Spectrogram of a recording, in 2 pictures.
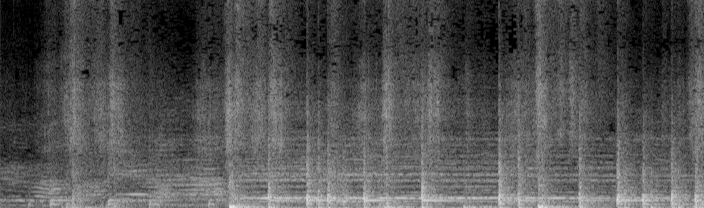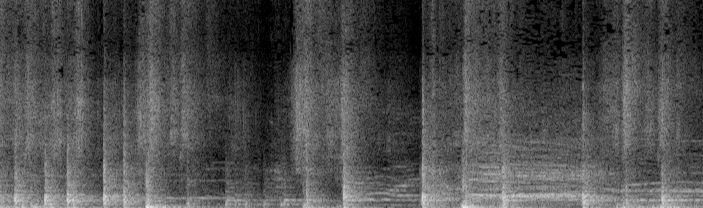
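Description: Nyahbinghi drumming with group chanting: a deep bass-drum stroke every couple of seconds under quicker hand-drum beats, with voices singing over it.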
